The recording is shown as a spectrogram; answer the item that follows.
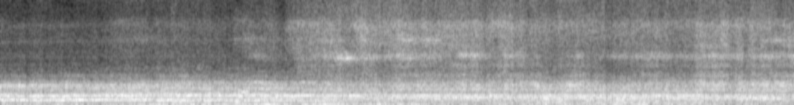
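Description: Inside a moving MTR metro car: the steady rumble of the train running, with a high wheel squeal holding a steady pitch. A second, higher squealing tone joins about a third of the way in.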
